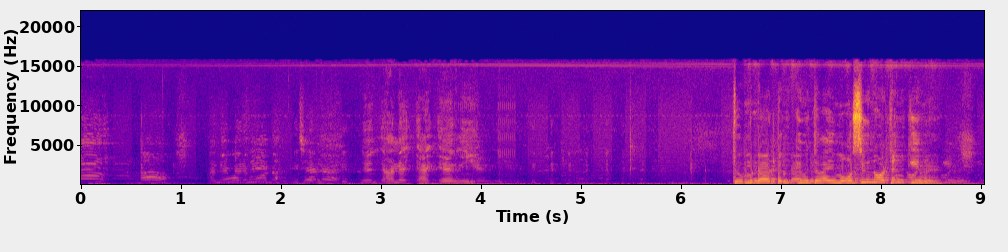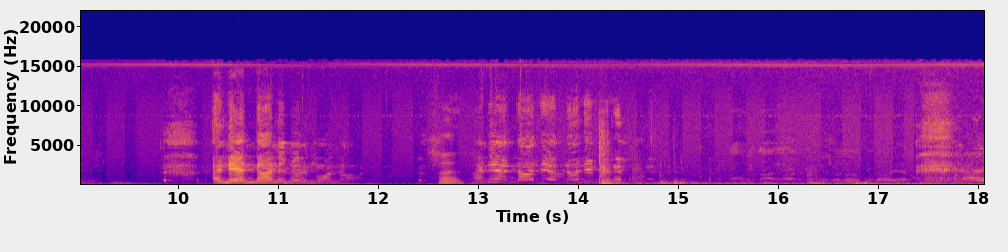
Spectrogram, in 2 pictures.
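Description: A young man speaks with animation through a loudspeaker.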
